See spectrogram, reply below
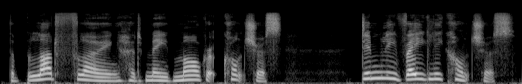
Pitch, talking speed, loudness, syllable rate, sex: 205 Hz, 105 wpm, -20 LUFS, 4.3 syllables/s, female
